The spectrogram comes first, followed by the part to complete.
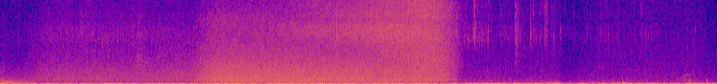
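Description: Wind buffeting the microphone throughout. From about four seconds in, the rush of a shallow stream flowing under a footbridge rises to a loud steady hiss for about five seconds, then falls away. A few faint knocks come near the end.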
